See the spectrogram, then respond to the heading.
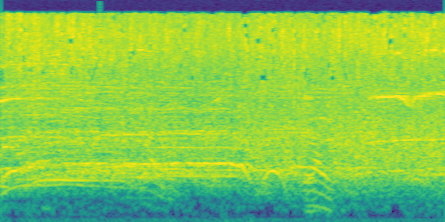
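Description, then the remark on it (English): A large audience applauds steadily and loudly for the whole stretch, a dense wash of clapping with scattered cheers and whoops rising through it, and no one speaking over it. “Is that an applause line? Did they have to hit the applause line?”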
